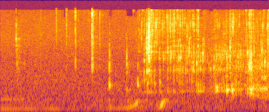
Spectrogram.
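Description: Wine being poured from an earthenware jug into a clay cup, starting faintly a little under a second in and growing louder as the cup fills.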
